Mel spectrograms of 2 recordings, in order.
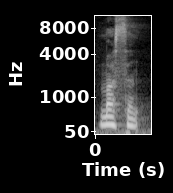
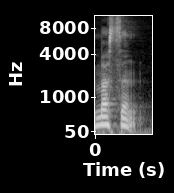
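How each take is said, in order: No difference in how they are said.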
